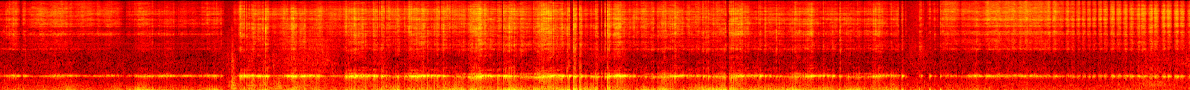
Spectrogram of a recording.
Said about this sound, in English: This one has a wire mesh top, and the wire mesh top makes an interesting sound.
